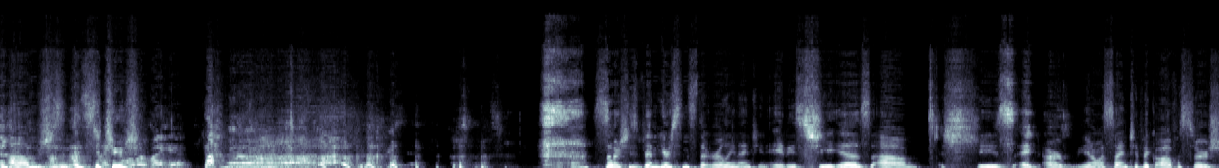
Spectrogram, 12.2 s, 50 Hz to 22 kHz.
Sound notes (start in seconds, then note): 2.0 laughter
